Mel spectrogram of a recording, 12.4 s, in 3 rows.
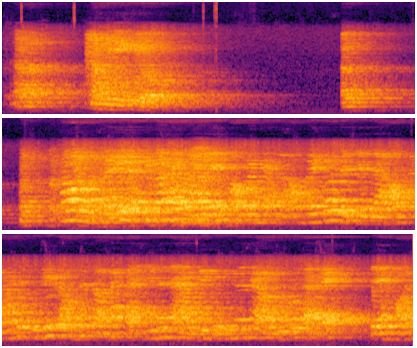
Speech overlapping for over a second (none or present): present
